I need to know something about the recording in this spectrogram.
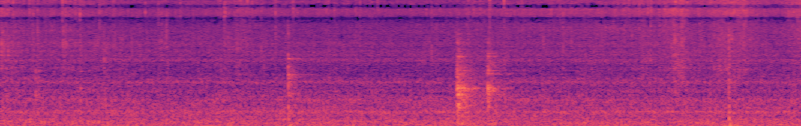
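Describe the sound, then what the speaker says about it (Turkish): Potatoes and carrots sauté in a pan with a steady, even sizzle and a few sharp clinks of stirring. No one speaks. "Bunu da şöyle bir taşım kavuracağım"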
